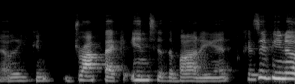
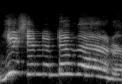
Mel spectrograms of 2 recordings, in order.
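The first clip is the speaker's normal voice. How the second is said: high sharp blaming retort; mock blaming; 6 dB louder than usual. Illustrating reactive blame, a high mock scold. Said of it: "instead of going".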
